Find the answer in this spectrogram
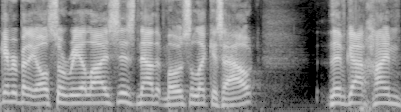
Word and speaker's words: Mozeliak: all the guys that Mozeliak loves. That's how you say his last name. What is it? Mozeliak. Come on. I know, it's just me. It's the right way to say it.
